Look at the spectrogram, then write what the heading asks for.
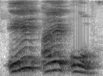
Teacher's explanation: half close, जिसमें मुंह थोड़ा ज्यादा खुला हो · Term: अर्ध समृत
